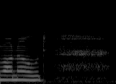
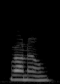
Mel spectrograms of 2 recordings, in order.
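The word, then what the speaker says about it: Roald: Okay, so Kathy's saying she's always pronounced it like rolled, not road.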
